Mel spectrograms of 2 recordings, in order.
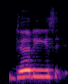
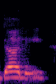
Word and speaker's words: Doody's: I keep trying to say it because my husband laughs because I always kept saying Duddy, because to me it looks like it's spelled Duddy, but he said Doody, and I believe that is a nickname that they call his dad.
